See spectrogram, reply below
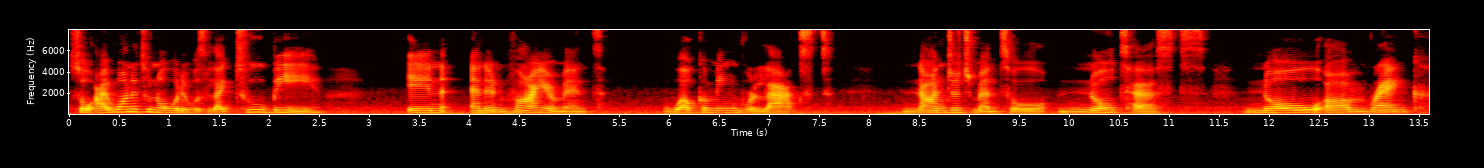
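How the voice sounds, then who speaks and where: Low-voiced woman, unhurried and chatty. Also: slight background noise. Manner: unhurried, many ums, loose self-corrections. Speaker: course host, education founder. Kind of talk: personal introduction, casual talk to camera.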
